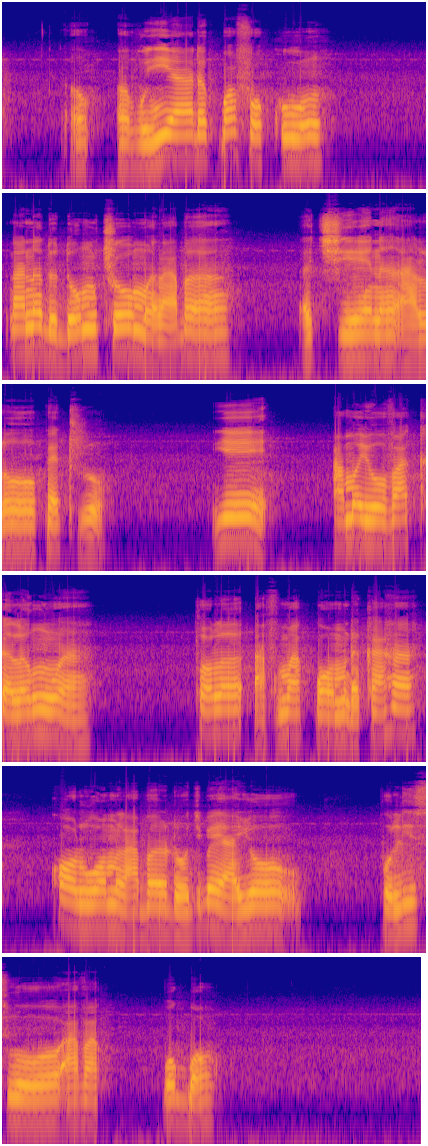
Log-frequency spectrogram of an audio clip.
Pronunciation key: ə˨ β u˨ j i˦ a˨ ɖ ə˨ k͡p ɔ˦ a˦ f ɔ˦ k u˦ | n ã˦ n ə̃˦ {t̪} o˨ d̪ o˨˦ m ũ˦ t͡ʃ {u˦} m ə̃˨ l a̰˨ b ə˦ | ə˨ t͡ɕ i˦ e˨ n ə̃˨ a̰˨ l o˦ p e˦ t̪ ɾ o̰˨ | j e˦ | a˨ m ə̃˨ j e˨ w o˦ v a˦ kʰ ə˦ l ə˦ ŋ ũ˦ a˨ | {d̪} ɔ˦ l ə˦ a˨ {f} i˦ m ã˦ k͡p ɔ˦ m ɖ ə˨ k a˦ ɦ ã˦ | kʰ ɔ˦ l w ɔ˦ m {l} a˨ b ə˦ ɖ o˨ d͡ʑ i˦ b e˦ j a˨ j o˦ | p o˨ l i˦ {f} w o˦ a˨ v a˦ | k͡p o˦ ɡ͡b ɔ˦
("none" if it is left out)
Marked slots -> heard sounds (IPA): d̪, o˦, t̪, f, l, s

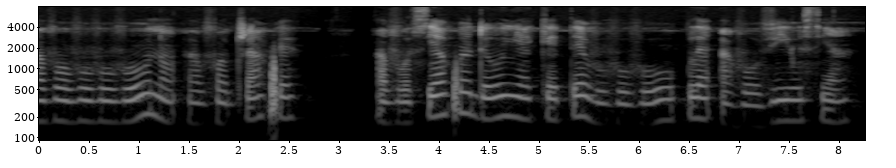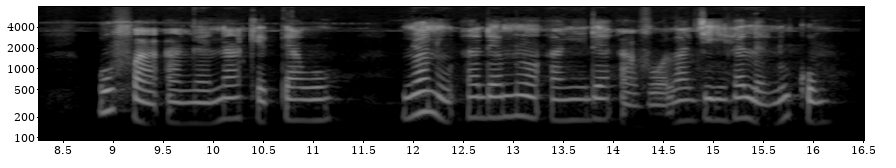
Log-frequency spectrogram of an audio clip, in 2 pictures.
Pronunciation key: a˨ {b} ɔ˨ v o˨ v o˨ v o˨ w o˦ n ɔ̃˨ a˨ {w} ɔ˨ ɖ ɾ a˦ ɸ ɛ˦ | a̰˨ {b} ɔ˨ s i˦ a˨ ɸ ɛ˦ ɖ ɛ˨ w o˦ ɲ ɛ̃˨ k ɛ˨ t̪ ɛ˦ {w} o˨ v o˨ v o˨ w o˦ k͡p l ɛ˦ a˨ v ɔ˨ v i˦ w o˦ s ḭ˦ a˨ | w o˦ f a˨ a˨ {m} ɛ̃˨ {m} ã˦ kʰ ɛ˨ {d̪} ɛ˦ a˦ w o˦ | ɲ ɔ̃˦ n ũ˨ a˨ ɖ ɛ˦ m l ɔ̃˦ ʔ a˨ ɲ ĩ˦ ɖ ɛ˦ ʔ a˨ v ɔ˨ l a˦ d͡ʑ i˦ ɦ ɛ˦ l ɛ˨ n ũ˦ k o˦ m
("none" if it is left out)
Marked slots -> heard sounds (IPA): v, v, v, v, ŋ, n, t̪

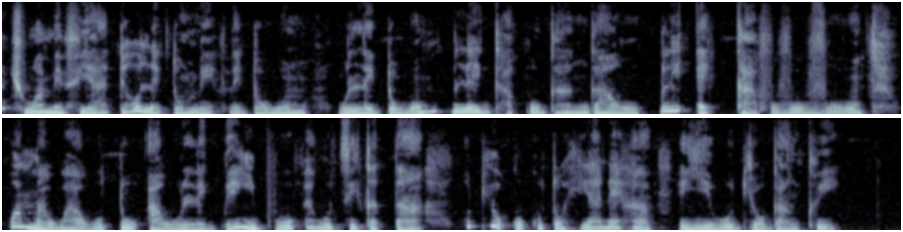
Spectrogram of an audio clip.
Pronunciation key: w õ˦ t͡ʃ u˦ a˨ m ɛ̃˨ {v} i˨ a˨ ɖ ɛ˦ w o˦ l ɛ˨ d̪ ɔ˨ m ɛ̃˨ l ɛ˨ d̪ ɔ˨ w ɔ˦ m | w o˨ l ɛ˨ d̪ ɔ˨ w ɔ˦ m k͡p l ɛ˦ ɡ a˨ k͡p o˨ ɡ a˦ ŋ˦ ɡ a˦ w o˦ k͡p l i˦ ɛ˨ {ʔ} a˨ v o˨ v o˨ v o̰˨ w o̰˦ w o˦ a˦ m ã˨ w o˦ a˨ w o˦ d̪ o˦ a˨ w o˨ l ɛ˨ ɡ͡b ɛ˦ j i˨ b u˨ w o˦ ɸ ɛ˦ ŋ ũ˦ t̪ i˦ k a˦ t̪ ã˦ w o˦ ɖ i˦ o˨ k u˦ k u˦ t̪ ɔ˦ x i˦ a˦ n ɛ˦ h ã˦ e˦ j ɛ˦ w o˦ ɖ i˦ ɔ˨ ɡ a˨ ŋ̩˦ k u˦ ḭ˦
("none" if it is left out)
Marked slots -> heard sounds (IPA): v, k

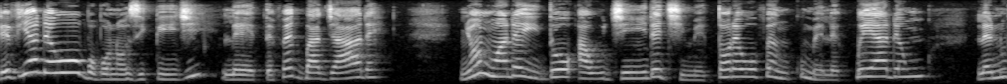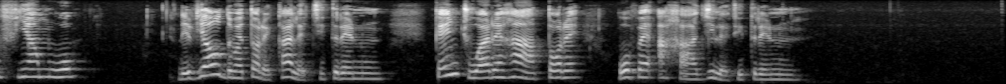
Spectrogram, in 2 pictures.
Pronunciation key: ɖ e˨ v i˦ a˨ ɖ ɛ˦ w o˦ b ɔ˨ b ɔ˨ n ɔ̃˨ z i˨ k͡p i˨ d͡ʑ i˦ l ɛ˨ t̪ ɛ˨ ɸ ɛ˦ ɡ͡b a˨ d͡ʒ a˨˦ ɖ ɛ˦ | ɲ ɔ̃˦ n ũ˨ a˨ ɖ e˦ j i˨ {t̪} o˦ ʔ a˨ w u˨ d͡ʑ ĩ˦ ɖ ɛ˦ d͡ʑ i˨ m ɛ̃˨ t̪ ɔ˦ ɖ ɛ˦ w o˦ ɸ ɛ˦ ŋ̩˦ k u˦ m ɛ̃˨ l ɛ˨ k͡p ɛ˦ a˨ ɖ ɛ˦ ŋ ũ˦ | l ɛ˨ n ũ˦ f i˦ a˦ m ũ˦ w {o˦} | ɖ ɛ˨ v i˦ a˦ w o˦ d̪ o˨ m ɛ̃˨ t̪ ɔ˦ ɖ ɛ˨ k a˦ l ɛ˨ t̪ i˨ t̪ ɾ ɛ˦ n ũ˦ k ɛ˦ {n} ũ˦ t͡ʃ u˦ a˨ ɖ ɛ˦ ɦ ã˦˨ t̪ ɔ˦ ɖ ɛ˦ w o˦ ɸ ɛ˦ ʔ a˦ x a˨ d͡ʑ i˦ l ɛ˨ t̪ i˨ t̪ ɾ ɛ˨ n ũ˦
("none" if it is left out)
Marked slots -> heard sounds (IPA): d̪, o˦, ŋ

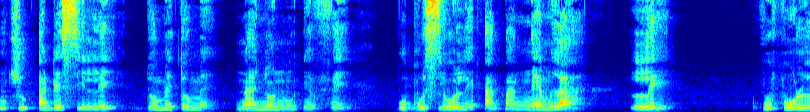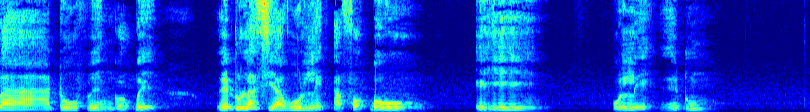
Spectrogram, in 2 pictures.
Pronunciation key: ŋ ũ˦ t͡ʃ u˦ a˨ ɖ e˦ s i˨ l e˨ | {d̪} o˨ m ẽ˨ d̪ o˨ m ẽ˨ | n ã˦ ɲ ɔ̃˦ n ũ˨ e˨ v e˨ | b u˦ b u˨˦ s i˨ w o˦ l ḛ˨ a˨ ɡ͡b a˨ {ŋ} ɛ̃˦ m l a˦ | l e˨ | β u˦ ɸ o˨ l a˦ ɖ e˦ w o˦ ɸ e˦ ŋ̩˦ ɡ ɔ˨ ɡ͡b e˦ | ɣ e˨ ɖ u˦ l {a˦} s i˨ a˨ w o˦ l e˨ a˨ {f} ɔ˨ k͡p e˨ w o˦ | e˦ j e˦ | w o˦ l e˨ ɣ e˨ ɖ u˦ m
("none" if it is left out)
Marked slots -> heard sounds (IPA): d̪, ŋ, a˦, f

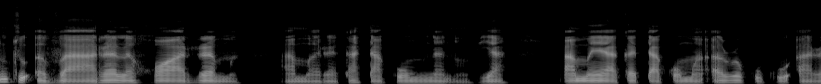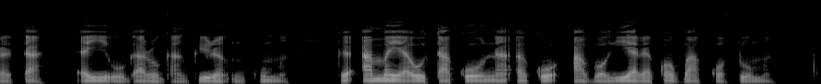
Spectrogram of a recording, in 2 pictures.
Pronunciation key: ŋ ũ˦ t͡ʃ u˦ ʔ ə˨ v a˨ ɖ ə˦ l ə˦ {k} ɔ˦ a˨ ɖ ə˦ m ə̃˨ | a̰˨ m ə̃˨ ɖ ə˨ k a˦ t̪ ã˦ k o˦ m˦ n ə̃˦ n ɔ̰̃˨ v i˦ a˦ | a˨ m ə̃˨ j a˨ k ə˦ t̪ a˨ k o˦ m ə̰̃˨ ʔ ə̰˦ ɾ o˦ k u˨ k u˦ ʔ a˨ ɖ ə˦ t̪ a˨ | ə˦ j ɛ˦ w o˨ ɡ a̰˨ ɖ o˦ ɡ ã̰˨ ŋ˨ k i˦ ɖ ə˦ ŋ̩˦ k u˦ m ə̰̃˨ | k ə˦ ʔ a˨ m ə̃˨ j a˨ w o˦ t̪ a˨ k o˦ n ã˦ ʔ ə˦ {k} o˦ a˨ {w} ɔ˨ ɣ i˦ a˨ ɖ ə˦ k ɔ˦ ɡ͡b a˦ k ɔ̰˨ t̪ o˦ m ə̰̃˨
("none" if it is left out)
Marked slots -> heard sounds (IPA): x, k, v

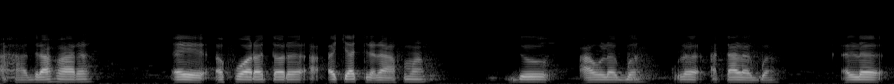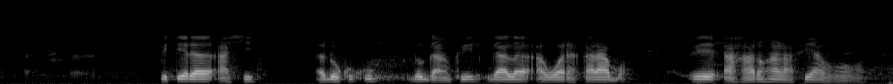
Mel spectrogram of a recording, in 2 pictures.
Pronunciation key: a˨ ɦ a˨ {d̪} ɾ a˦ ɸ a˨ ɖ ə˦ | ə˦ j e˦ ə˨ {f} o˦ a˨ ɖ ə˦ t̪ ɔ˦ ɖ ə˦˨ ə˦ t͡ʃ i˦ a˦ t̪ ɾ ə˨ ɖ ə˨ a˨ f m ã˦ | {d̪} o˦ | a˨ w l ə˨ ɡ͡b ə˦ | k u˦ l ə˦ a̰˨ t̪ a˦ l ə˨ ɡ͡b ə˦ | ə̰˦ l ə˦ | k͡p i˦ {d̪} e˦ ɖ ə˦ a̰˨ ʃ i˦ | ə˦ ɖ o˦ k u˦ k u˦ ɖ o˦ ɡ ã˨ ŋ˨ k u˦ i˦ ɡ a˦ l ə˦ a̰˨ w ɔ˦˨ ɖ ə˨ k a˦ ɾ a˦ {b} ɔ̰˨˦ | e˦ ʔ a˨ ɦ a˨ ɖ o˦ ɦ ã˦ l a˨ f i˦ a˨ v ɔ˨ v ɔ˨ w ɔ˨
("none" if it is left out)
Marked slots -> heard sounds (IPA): d̪, f, d̪, t̪, b

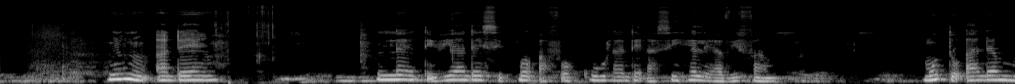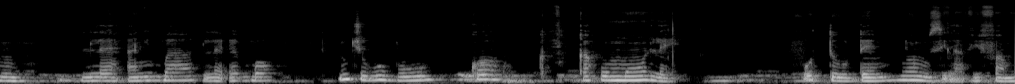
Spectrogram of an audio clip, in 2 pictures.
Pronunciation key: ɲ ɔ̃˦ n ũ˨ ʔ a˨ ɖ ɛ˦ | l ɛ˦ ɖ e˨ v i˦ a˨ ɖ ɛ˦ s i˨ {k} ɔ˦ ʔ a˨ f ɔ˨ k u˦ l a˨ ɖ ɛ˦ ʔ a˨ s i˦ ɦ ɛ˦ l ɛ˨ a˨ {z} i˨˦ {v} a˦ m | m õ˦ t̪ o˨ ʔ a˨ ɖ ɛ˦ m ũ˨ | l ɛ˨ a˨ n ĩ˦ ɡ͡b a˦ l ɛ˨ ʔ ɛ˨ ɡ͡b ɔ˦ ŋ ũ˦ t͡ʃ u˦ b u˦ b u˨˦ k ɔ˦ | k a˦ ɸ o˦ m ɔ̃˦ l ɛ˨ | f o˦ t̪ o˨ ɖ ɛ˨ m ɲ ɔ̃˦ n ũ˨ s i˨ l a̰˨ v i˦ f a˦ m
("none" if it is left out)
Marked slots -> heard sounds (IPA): k͡p, v, f

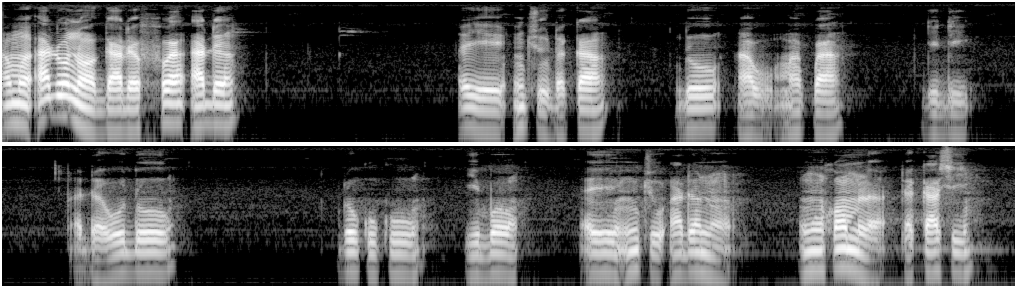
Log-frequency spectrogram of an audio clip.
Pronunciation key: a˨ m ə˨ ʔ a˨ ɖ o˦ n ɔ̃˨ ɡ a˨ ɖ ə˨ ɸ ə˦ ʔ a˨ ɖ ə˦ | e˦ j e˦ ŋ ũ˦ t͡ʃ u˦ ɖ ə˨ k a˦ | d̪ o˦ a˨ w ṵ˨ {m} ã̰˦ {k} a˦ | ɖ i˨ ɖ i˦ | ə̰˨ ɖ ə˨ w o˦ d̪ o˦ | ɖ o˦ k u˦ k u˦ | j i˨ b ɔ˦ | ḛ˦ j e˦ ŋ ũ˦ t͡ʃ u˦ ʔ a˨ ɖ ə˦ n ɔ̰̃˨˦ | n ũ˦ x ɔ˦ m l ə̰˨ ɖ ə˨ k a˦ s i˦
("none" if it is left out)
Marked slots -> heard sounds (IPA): m, k͡p

